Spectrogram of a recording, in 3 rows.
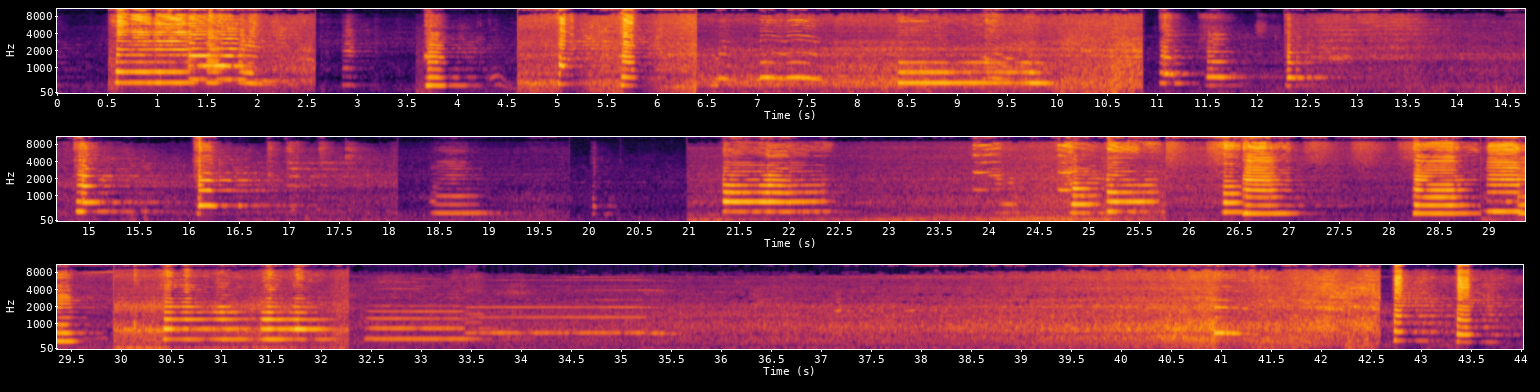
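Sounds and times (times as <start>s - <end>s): train horn blasts: 0.0s - 4.4s, 5.0s - 7.7s, 8.4s - 10.1s, 10.9s - 13.0s, 14.8s - 17.7s, 18.4s - 19.2s, 19.9s - 22.7s, 23.8s - 27.4s, 28.2s - 35.7s, 40.9s - 41.4s, 42.6s - 44.0s
train running noise: 0.0s - 44.0s.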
